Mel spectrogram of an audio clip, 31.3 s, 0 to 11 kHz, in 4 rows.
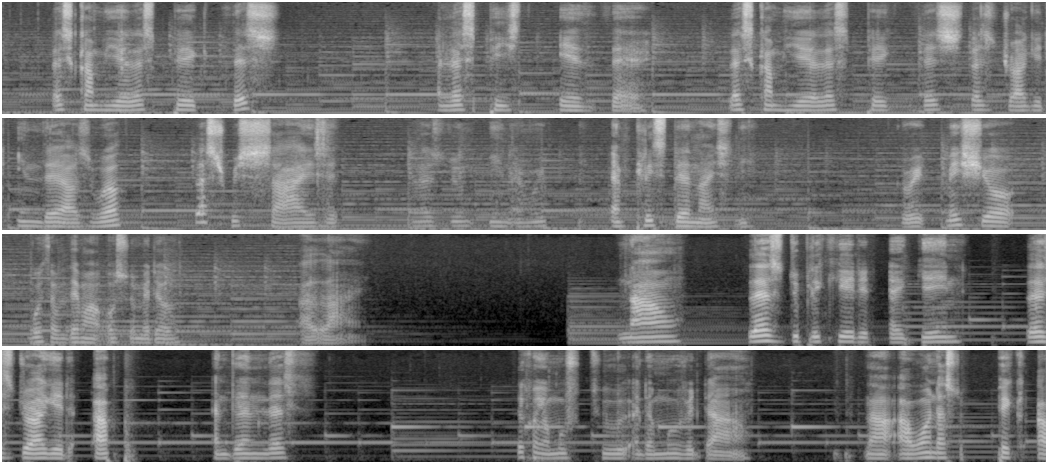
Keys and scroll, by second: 2.1 ctrl+c, 3.8 ctrl+v, 10.2 Return, 10.9 ctrl+=, 11.3 ctrl+=, 11.4 ctrl+=, 12.0 v, 13.6 ctrl+t, 14.0 alt+shift+Return, 16.1 ctrl+t, 16.7 ctrl+shift+t, 17.0 ctrl+shift+Right, 17.5 Right, 17.9 Right, 19.4 Right, 19.6 Left, 19.8 Right, 19.8 Return, 20.8 t, 22.4 ctrl+j, 26.4 shift+Down, 27.2 v, 27.6 shift+Down.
